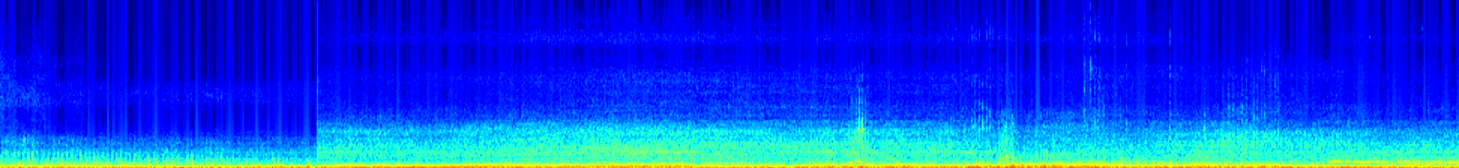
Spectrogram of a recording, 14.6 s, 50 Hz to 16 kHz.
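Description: BMW S 1000 XR's inline-four engine running on the road, its pitch climbing steadily for a few seconds as the bike accelerates. The sound then turns busier and less steady, with two sharp ticks about a second and a half apart around the middle.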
